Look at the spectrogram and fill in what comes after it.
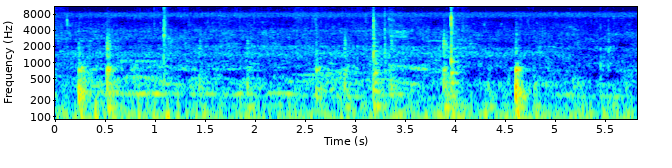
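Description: Golgappa puris frying in hot oil: a faint steady sizzle with a few scattered sharp clicks.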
